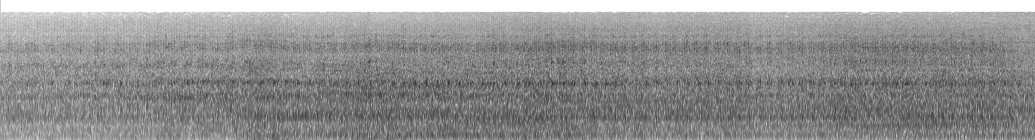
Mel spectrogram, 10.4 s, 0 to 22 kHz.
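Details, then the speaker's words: 2005 Sterling LT9513 dump truck, CAT C15 475 hp diesel, 616,237 km and 17,560 engine hours: ticks over evenly at idle with a steady clatter of about three beats a second and no misses or knocks; healthy. "Everything looks like it's working. It starts nicely. It sounds good."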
